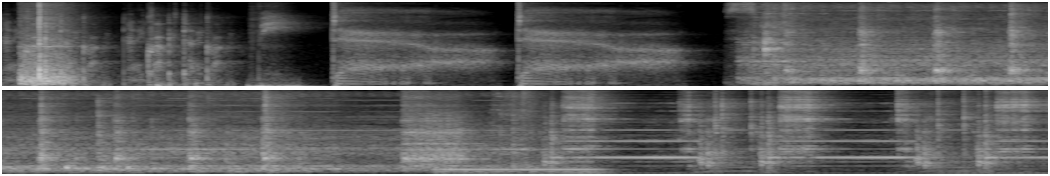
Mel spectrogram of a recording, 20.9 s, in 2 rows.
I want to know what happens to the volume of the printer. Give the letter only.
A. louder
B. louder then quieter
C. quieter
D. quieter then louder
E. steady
E.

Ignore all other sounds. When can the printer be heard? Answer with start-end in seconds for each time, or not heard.
7.3-20.8.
